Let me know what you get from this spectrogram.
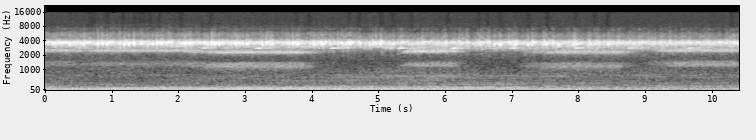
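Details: Tree frogs in a North Carolina swamp at night trading trilled calls in overlapping bouts, some a few seconds long, with short gaps between them, beneath a steady shrill background hum.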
